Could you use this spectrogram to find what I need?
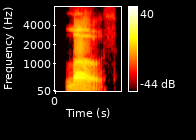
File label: "loath", American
